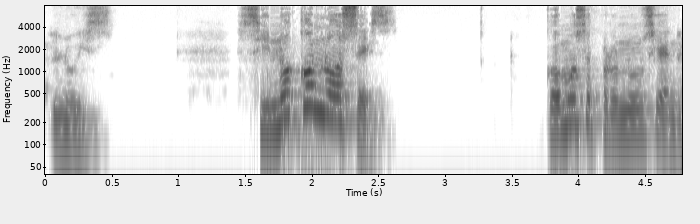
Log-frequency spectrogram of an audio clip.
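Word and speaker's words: Lewis: leis este breviario cultural Cómo se pronuncia leguis o Luis Luis Luis a ver aquí está la versión gringa de la pronunciación y la versión mexicana de la pronunciación y hay una regla internacional para pronunciar la regla internacional es si la palabra no está en tu idioma natal que es el que estás hablando debes de pronunciarla en el idioma original y en el idioma original se pronuncia Luis si no conoces seon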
